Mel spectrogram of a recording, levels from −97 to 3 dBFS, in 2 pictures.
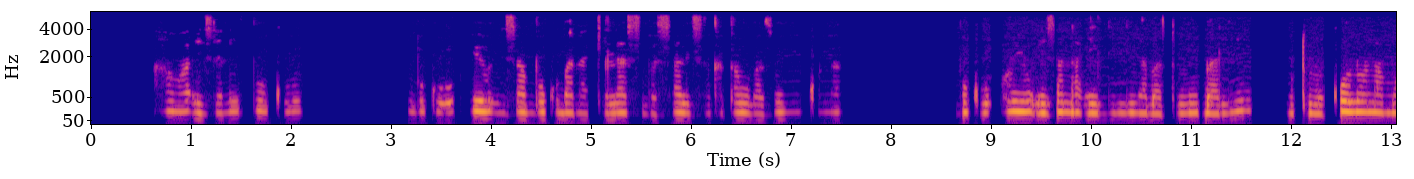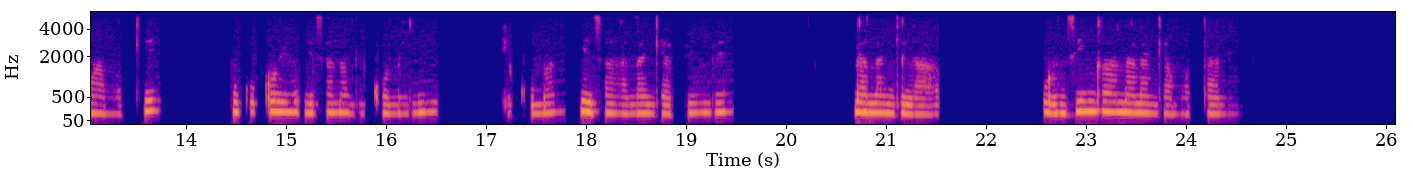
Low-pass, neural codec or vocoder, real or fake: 5.4 kHz; none; real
